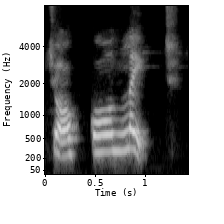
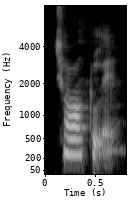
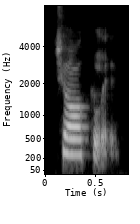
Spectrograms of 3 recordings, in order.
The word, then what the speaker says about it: chocolate: Now again the word like we have been pronouncing for so long, the wrong pronunciation. That is not chocolate. It's not divided in 3 words like chocolate. It's chocolate, chocolate.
